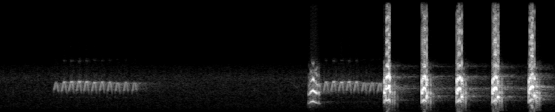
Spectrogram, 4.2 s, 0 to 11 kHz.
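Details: White-tailed eagle pair at their nest in Saunja, Estonia, 16 March 2013 around midday, one bird screaming as its mate lands on a branch; a faint thin trill, then a burst of loud, harsh yelping notes repeated about four times a second.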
